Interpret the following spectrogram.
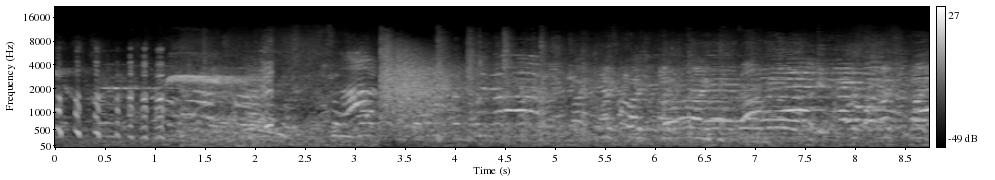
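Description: Starting shot for a short-track speed skating race: a sharp crack about three seconds in, ringing briefly through the rink, followed by spectators calling out and cheering as the skaters race off.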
